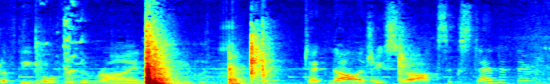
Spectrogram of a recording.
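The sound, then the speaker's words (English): A cabinet door bangs shut with one solid, loud thunk as a candy tin, its lid slapped back on, is shoved back into the cabinet, followed shortly by a softer knock, while a voice keeps talking over it. “She slaps the lid back on the tin and shoves it back into the cabinet.”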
